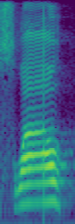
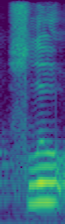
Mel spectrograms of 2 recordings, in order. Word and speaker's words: slough: it can be pronounced slough, slough, or slow.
